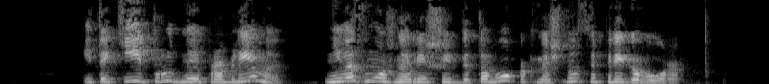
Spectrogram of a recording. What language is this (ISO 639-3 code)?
rus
